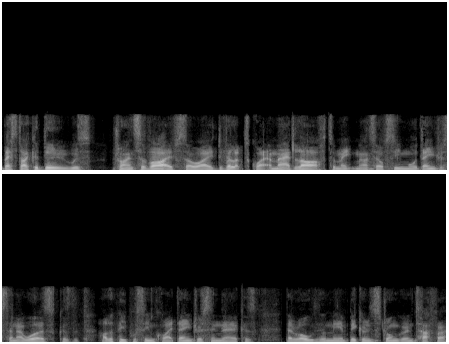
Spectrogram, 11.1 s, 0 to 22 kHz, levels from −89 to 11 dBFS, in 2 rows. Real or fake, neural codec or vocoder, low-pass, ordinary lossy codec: real; none; 7.2 kHz; AAC, 32 kbps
